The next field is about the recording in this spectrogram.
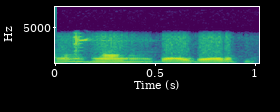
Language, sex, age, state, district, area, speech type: Odia, male, 45-60, Odisha, Nabarangpur, rural, conversation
